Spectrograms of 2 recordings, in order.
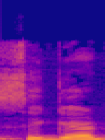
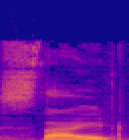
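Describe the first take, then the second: First: The 'gh' is sounded as a hard g. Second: The 'gh' is silent, giving an 'eye' vowel. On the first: The speaker calls it wrong. "सिगेट नहीं पढ़ते हैं" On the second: The speaker calls it right. "साइट पढ़ते हैं"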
